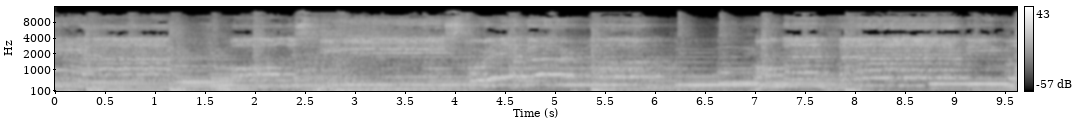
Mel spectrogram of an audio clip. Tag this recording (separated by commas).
Male singing, Music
